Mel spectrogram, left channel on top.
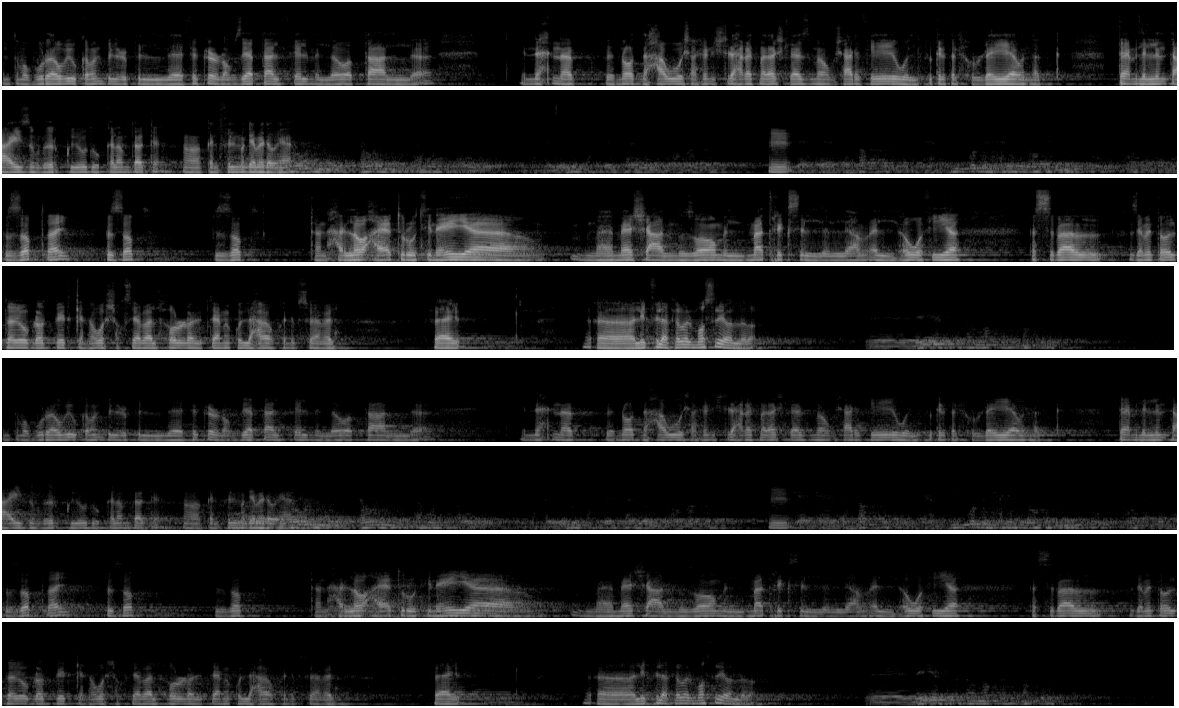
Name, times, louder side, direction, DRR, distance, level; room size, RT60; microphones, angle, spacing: voice 1, 0.0-4.7 5.2-5.8 6.0-10.4 10.7-14.6 19.4-19.7 23.5-24.2 24.5-24.8 25.6-25.9 26.6-28.9 29.2-34.5 34.8-38.6 38.9-39.0 39.6-39.9 41.1-42.8, left 6 dB, 85° left, 19 dB, 0.3 m, -34 dB
voice 2, 12.9-13.2 14.0-19.0 19.7-24.1 24.5-25.1 26.7-28.5 40.0-40.4 43.9-45.8, equal, 80° right, -3 dB, 3.4 m, -47 dB
18.0 x 9.0 x 7.7 m, 2.4 s
head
